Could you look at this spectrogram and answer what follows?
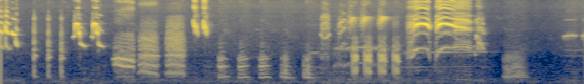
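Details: Female Nias hill myna in breeding condition, singing in full voice: a fast, varied medley of sharp clicks, loud ringing whistles and harsh buzzy chatters, several notes every second.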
